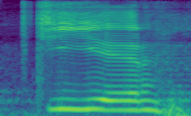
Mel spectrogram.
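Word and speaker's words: cheer: सी H double E आर इसे हम पढ़ेंगे चीयर क्या पढ़ेंगे चीयर P double E आर इसे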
